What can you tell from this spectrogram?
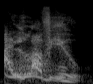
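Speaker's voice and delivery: high shouted squeal of a fan; mock fan scream. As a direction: shriek it like a fan in the crowd. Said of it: "people screaming at the top of their lungs".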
